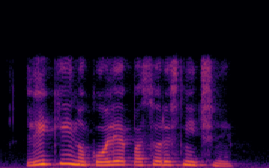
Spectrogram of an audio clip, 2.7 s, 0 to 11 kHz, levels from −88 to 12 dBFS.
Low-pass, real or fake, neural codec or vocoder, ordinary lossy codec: 7.2 kHz; fake; codec, 16 kHz, 6 kbps, DAC; Opus, 64 kbps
